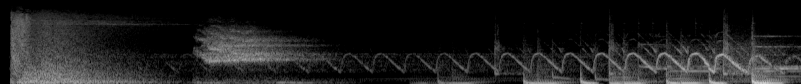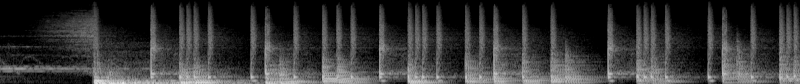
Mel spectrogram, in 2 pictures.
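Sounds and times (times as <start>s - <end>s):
siren-like wail: 1.7s - 9.0s
whoosh: 8.4s - 11.2s
low bass hits: 9.0s - 13.6s.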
